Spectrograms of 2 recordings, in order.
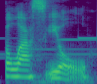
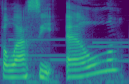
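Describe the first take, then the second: First: The ending L is swallowed and barely heard. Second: The ending is a full, separate 'el' sound. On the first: "where you kind of swallow the L" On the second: "like E L L E, pronounced like Thalasi L"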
